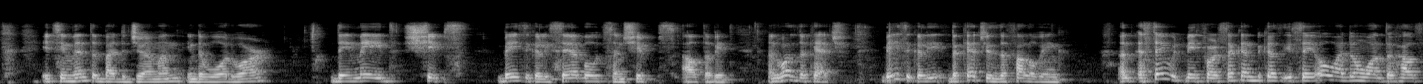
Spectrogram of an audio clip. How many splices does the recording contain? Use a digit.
1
